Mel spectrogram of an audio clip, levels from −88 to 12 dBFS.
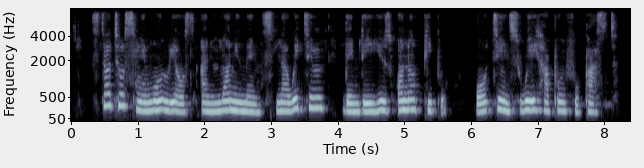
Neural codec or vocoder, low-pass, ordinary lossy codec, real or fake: codec, 16 kHz, 4.8 kbps, FACodec; 7.2 kHz; none; fake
